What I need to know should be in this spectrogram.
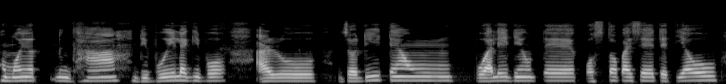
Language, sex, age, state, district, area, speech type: Assamese, female, 45-60, Assam, Golaghat, rural, spontaneous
